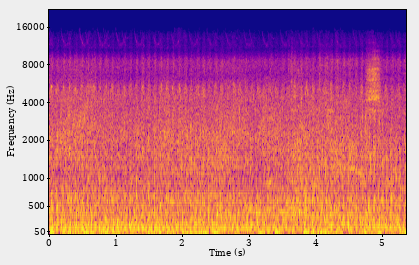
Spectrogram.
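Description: Westland helicopters in flight: loud, steady rotor and turbine engine noise with a constant low hum.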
